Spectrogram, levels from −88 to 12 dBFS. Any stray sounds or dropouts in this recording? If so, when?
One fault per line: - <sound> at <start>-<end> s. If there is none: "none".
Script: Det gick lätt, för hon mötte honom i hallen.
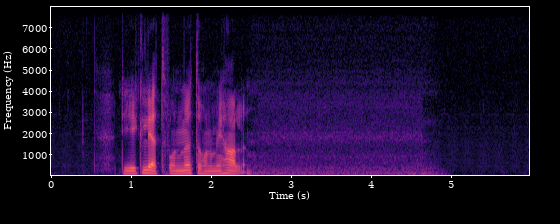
none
